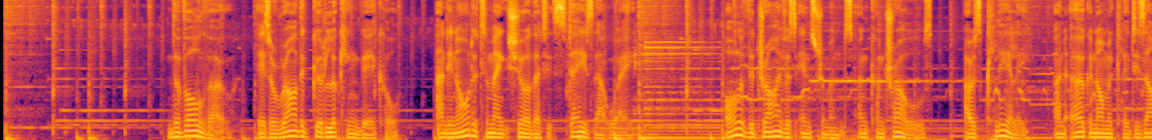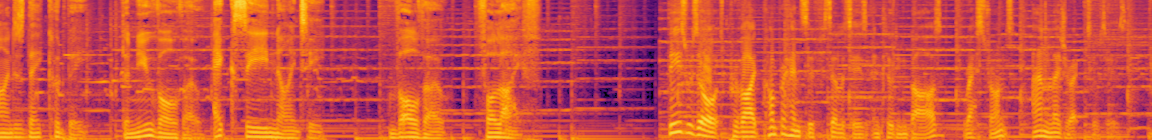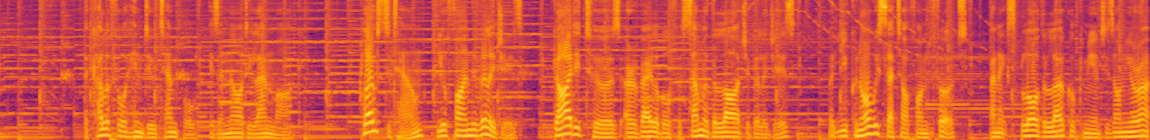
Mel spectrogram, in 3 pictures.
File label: English British Voice Over; Demo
